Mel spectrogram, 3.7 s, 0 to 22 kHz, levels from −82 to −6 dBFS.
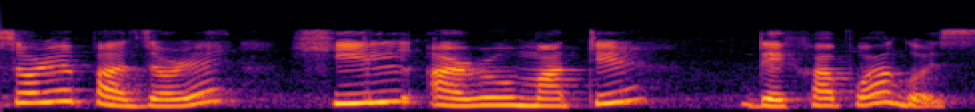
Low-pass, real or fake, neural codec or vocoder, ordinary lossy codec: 7.2 kHz; real; none; none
